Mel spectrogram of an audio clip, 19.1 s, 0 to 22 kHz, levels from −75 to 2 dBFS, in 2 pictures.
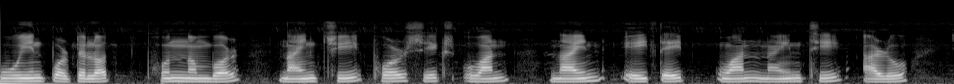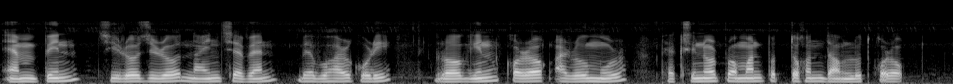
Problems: constant background noise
